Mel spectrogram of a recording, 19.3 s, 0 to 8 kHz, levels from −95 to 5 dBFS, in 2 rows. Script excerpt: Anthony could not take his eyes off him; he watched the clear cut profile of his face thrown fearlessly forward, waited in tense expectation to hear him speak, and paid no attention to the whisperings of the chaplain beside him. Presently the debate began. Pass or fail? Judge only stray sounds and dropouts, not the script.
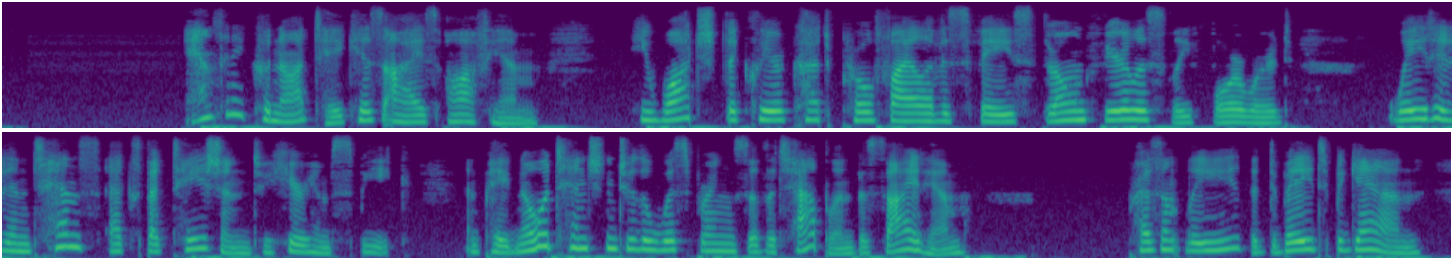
pass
